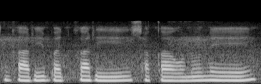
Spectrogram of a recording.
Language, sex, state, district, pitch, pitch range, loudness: Chakma, female, Tripura, Dhalai, 185 Hz, 180-195 Hz, -13 LUFS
